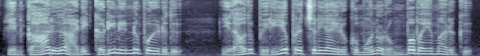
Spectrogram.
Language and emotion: Tamil, fearful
